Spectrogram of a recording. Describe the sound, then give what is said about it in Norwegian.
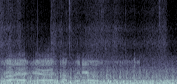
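Heavy transport helicopters with US forces come in slowly over treetops to land, their continuous rotor and engine rumble roaring at a steady level, with a voice talking over it. “De store, tunge transporthelikoptrene kommer sakte over tretoppene og går inn”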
